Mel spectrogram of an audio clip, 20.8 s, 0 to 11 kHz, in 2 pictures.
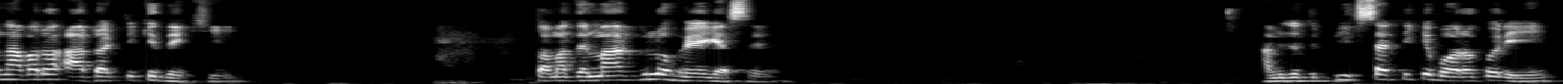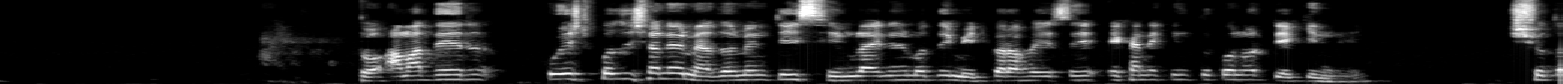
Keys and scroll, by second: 15.9-16.4 typing.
